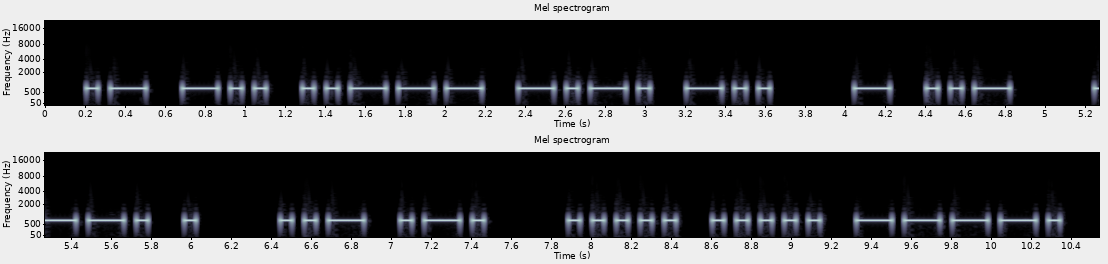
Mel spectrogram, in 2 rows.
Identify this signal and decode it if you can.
Morse code, heard as a keyed tone, about 19 wpm, 700 Hz. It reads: AD2CD TU GE UR 559
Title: POTA QSO Practice - 20wpm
